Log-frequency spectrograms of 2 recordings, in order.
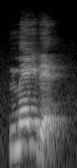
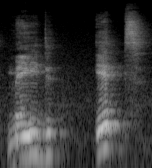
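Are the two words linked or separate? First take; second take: linked; separate. First: The D links straight into the next word. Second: The two words are said separately. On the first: The speaker calls it right. "Natural connection" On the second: The speaker calls it wrong.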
